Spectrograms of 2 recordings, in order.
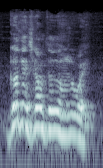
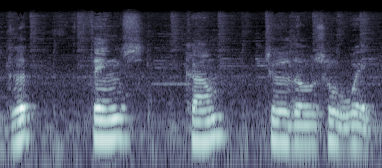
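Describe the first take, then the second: First: The phrase is spoken quickly and rushed together. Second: The phrase is spoken slowly with an even beat. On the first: The speaker calls it wrong. "you're not waiting for the words to come out of your mouth" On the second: The speaker calls it right. "I don't say it faster. I don't say it slur. I just say it as it should be"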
